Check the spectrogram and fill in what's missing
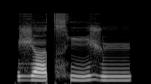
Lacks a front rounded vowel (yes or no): no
